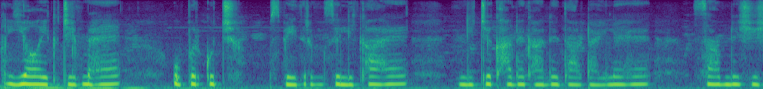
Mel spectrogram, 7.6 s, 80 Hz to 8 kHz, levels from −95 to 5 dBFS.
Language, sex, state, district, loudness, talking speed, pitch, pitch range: Hindi, male, Himachal Pradesh, Shimla, -19 LUFS, 140 wpm, 245 Hz, 235-250 Hz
